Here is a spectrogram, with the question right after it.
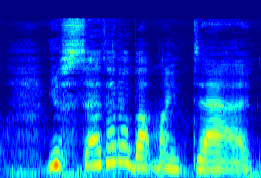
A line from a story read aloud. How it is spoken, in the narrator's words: Calissa laughs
